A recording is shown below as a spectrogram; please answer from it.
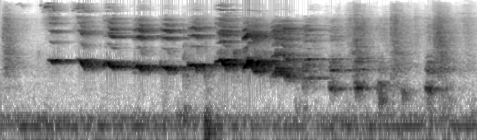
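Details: Labrador Retriever puppy, one of a litter of six in an indoor play room, giving a long drawn-out whine that slides gently downward, then breaks into short yelps; a steady low hum underneath.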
